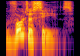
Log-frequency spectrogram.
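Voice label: "vortices", British English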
